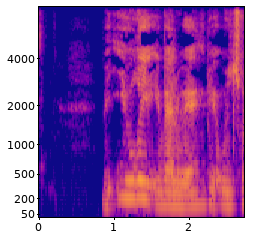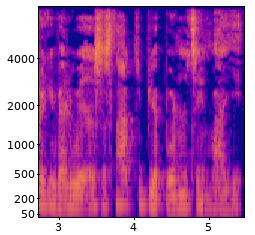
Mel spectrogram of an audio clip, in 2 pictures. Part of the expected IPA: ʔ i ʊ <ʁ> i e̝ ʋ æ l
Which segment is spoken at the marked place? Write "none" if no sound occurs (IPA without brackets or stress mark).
ʁ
